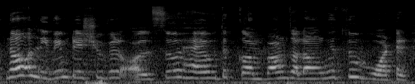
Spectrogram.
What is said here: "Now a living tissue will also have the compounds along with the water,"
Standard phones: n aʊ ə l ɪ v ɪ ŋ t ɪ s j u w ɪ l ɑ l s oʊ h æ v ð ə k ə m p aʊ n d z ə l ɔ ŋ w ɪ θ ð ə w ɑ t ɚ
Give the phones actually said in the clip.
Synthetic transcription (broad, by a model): n aʊ ə l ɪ v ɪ ŋ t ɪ ʃ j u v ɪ l ɑ l s oʊ h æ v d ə k ə m p aʊ n d z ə l ɔ ŋ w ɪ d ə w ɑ t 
